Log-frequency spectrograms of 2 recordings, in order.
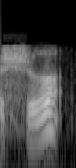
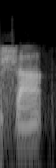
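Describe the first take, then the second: First: The word is said as she. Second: The word is said as sha. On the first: This is the usual modern reading. "这个紫金应该是蛇，白蛇的蛇" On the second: This is the reading that makes the poem rhyme. "它读成啥"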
